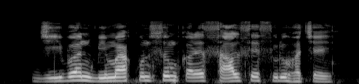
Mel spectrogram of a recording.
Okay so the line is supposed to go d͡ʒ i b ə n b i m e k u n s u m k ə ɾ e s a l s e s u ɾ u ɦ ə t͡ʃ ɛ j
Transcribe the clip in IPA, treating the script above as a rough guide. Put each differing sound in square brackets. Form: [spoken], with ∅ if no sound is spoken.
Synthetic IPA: d͡ʒ i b ə n b i m [a] k u n s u m k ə ɾ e s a l s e s u ɾ u ɦ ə t͡ʃ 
